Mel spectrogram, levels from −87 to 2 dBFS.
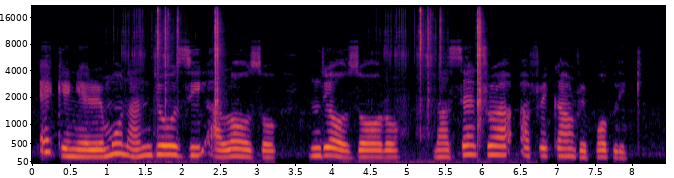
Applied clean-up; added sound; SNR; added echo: none; Camera; 8 dB; none.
